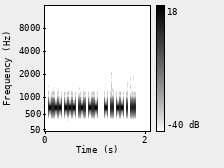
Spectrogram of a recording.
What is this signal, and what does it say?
Morse code, heard as a keyed tone, about 60 wpm, 700 Hz. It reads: YORK TIMES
